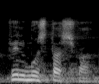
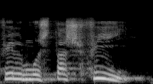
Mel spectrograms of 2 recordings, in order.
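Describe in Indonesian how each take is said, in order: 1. Kata terakhir diakhiri dengan vokal 'a'. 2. Kata terakhir diakhiri dengan vokal 'i'. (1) "Tetap dibaca fil mustashfa" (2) "Tidak perlu kita baca fil mustashfi"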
